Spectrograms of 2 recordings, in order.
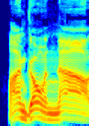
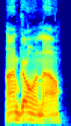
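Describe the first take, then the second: First: Higher, much louder and very slow; drawn-out shout. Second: Put-on loud angry old man; angry threat. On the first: Grandfather repeating his warning to the boy, slow and shouted. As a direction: stretch out every word as a shouted threat. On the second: Grandfather warning the boy he is leaving, angry. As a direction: snap it at him as a warning. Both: A narrator's reading. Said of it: "mean, nasty threats".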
